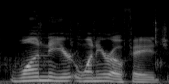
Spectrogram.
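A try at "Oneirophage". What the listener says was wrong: I think the H is silent, though. One Iroh Page.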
